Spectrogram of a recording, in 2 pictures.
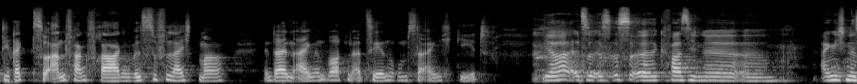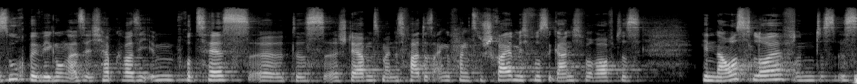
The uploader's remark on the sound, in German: Unserem Live-Podcast, diesmal im Rahmen des „Memento Mori Festivals" in Wien.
